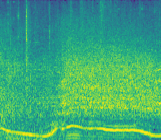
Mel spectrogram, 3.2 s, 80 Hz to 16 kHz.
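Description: Car engine in the Forza Horizon 5 driving game holds a steady mid-pitched drone that dips and rises as revs shift over about three seconds, close and continuous over road and tire noise.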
